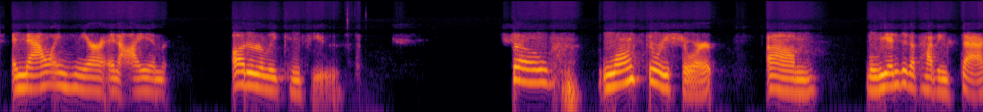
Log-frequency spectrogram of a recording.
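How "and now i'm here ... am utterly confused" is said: ordinary talk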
